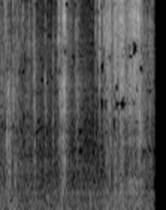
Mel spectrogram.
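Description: A clear plastic bag crinkling and rustling in a hand, in irregular crackly bursts that grow louder in the second half.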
